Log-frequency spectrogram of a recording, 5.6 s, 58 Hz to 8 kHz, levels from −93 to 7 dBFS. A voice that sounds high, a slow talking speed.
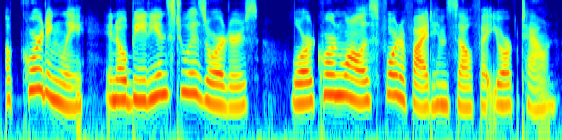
Yes: high, 235 Hz; slow, 130 wpm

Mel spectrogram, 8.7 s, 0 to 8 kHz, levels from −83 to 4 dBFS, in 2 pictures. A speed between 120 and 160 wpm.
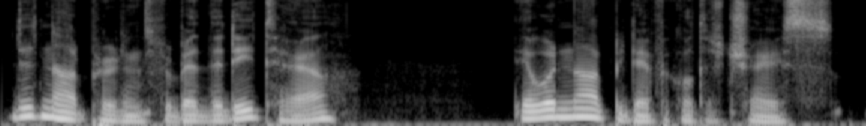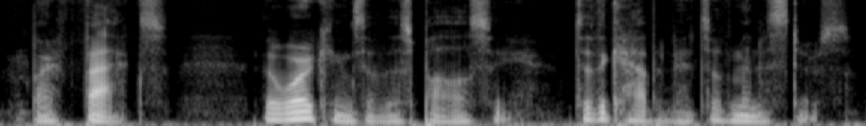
No: average, 175 wpm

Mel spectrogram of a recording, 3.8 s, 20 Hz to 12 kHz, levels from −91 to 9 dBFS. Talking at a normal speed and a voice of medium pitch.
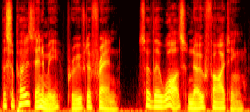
No: average, 175 wpm; low, 120 Hz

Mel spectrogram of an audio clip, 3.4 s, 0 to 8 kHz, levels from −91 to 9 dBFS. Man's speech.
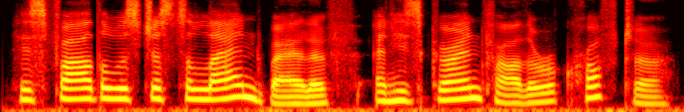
No: female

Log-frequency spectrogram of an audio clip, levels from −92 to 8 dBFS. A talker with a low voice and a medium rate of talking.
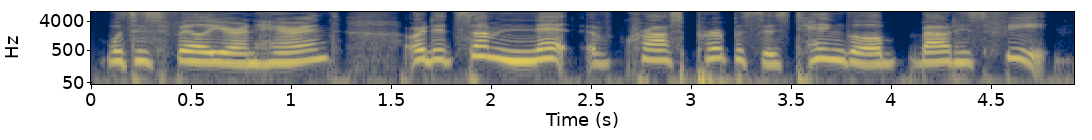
No: high, 235 Hz; average, 185 wpm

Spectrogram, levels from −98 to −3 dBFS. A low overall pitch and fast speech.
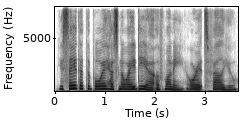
No: high, 220 Hz; fast, 215 wpm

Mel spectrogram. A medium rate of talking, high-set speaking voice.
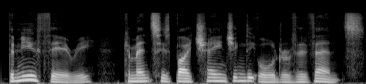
No: average, 165 wpm; low, 135 Hz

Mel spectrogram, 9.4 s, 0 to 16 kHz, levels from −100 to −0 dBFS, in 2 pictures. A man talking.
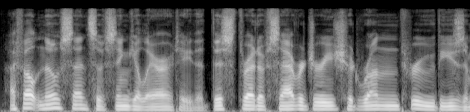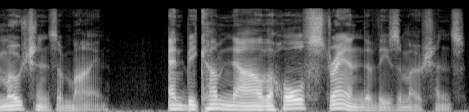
Yes: male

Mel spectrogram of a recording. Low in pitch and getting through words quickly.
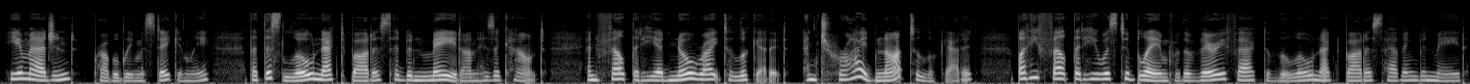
No: high, 200 Hz; fast, 215 wpm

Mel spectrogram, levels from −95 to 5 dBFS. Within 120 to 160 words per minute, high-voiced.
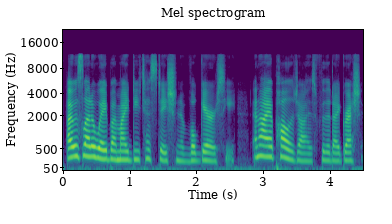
No: average, 200 wpm; high, 220 Hz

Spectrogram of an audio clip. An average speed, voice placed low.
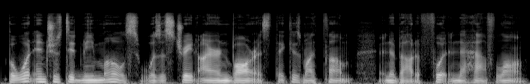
No: fast, 260 wpm; very low, 90 Hz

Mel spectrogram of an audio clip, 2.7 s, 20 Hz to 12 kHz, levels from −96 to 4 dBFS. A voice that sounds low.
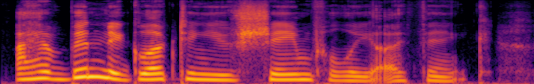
No: high, 215 Hz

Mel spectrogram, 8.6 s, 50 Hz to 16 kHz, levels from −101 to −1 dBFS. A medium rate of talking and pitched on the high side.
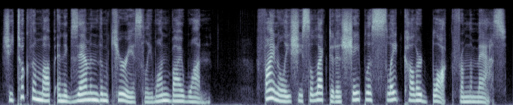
Yes: average, 155 wpm; high, 195 Hz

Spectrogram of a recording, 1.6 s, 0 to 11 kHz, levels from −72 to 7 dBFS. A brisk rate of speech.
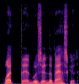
Yes: fast, 225 wpm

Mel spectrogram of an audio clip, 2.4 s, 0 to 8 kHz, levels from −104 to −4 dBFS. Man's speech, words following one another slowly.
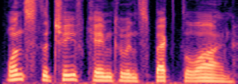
No: male; average, 200 wpm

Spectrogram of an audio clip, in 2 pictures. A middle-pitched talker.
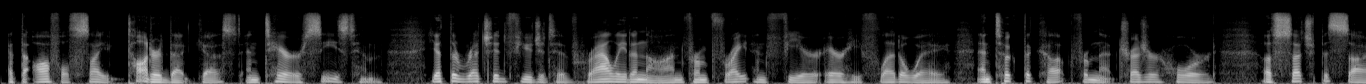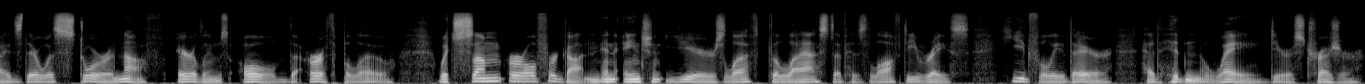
No: low, 110 Hz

